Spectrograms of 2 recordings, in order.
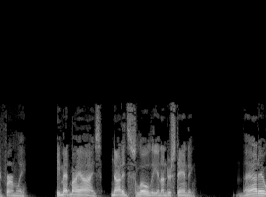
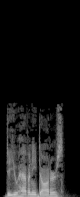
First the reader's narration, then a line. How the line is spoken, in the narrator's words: I asked him calmly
